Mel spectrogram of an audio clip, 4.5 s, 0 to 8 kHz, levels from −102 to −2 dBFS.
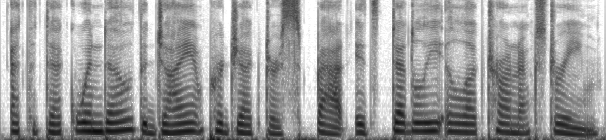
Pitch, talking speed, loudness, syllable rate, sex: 175 Hz, 160 wpm, -17 LUFS, 4.5 syllables/s, female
